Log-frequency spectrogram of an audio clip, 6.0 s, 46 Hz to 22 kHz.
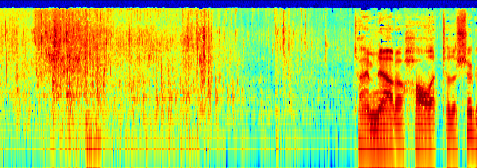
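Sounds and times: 
maple sap pouring from a collection bucket: 0.0s - 4.5s
speech: 4.5s - 5.9s.

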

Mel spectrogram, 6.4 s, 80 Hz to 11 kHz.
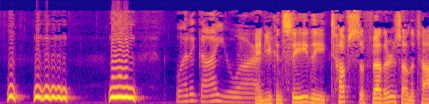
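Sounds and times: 
great horned owl hooting: 0.0s - 2.2s
speech: 0.1s - 6.4s.

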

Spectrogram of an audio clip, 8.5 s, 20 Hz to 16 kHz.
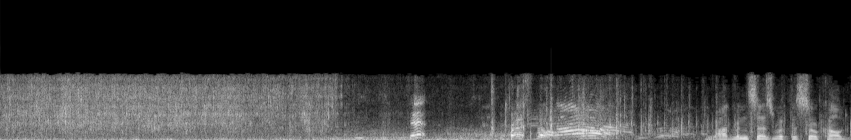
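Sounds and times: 
bucket of water poured onto brick pavement: 0.0s - 3.5s
speech: 4.1s - 4.4s, 5.0s - 8.4s.

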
